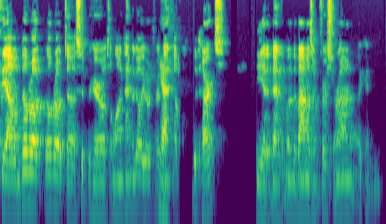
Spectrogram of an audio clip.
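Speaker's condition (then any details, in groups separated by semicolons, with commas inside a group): Parkinson's disease; 19 years since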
